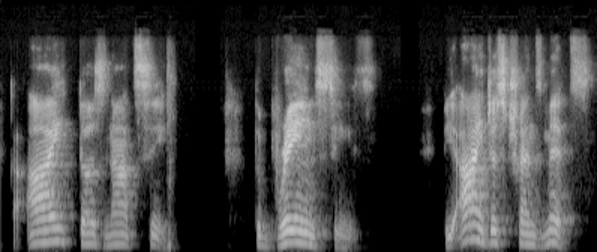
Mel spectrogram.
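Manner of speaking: very slow, each short sentence set apart; slow deliberate. Acted. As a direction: spell it out slowly for the congregation. Quoting the doctors' key point.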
